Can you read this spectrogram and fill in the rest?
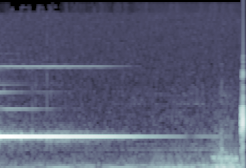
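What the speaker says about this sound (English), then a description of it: "I'll play one of my radio chimes like this" A single bright electronic radio chime rings out alone as one sustained clear tone with fading overtones, dying away over about two seconds before a brief knock at the end.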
